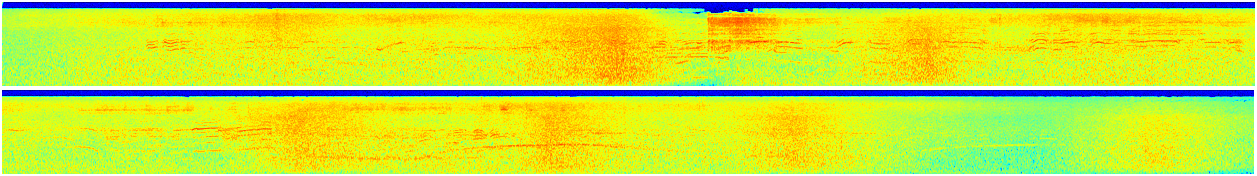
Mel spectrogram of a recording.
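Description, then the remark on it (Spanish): Sea waves crash against rocks in steady succession, each surge swelling into a loud roar every few seconds over a constant wash of churning water. “El golpe del mar en la piedra me acuerda a la acción del policía en la manifestación.”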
